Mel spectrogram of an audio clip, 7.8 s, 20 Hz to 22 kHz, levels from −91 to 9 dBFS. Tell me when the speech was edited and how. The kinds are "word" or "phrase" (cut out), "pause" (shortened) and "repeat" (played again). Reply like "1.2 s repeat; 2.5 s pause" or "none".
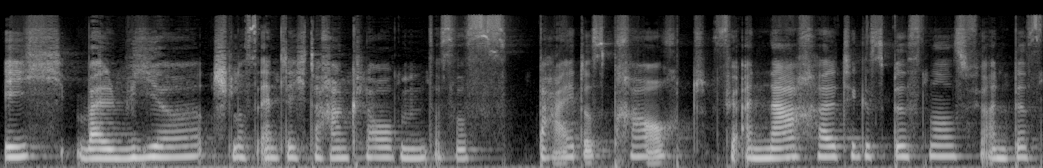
none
